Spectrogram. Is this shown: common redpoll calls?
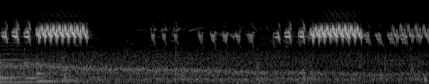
yes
